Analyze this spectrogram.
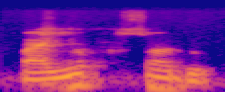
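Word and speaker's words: فَيُقْصَدُ: Tapi kok ini dibacanya fayuk sodu? Nah, ya. Fayuk sodu. Kenapa? Majhul. Karena dia majhul ya. Karena majhul. Fayuk sodu. Jadi dibaca pasif.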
